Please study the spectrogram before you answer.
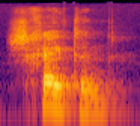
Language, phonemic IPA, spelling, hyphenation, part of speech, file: Dutch, /ˈsxɛi̯.tə(n)/, schijten, schij‧ten, verb, Nl-schijten.ogg
- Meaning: to shit, to poop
